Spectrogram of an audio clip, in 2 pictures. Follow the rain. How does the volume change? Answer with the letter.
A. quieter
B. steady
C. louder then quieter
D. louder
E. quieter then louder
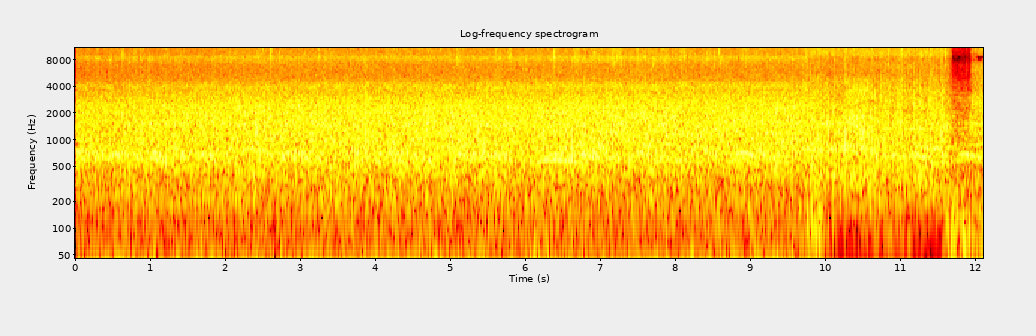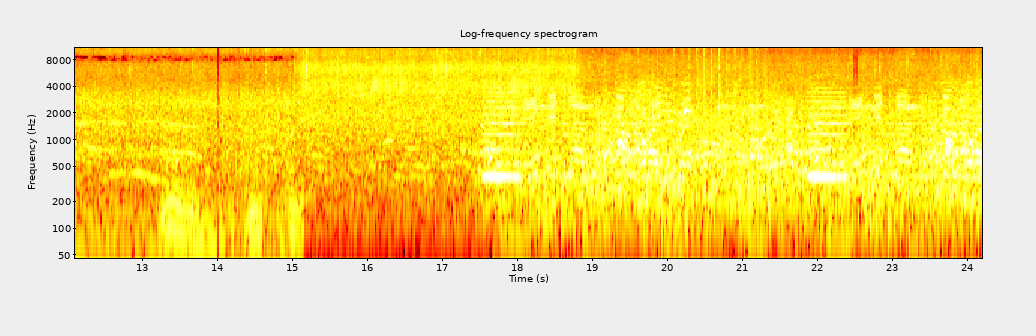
B.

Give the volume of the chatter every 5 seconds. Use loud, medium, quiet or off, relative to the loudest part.
quiet, quiet, quiet, loud, loud.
